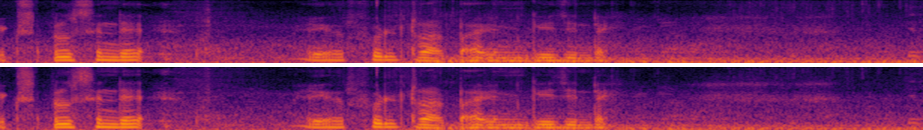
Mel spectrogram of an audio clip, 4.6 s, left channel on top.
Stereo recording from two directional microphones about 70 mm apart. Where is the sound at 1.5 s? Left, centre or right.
Right.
